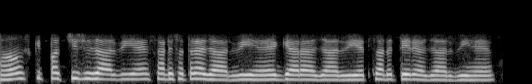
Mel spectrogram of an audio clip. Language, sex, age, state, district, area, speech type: Hindi, female, 18-30, Rajasthan, Bharatpur, rural, conversation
